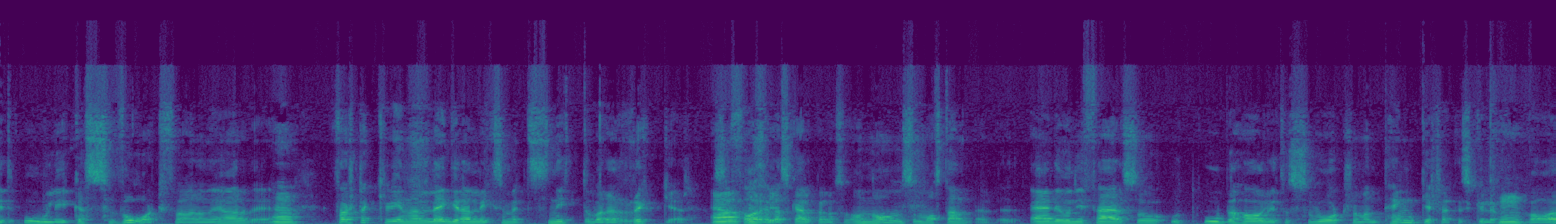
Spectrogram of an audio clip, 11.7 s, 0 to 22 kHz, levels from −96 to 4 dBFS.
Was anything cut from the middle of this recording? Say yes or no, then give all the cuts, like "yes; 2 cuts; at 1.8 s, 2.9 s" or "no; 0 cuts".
no; 0 cuts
